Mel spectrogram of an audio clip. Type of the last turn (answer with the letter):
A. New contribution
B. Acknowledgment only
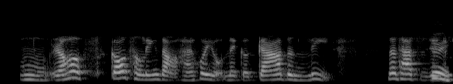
B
